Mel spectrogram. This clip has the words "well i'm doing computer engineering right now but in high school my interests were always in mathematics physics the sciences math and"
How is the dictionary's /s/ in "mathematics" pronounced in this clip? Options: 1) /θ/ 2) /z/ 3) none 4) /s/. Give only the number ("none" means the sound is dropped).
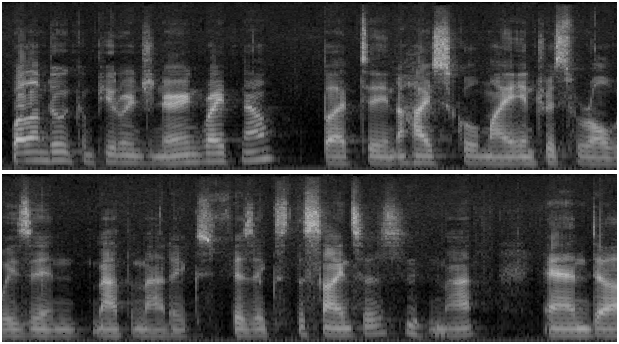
4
